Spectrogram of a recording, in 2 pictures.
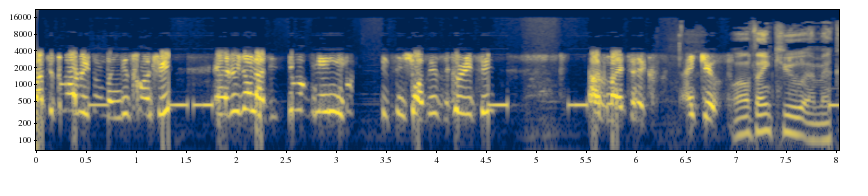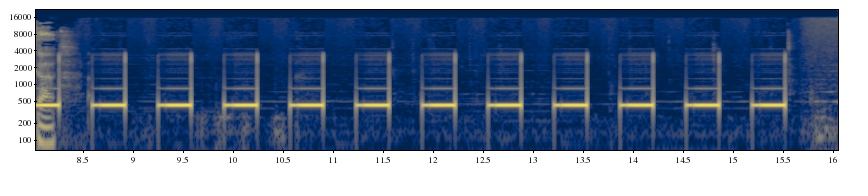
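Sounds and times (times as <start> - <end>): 
speech: 0.0 - 4.8, 5.5 - 8.4
faint noise: 0.0 - 16.0
telephone busy tone after dropped call: 0.4 - 1.8, 4.5 - 5.6, 7.9 - 15.6.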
